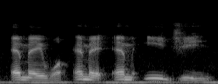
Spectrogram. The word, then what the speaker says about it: Meg: Meg, M-E-G, sorry, is pronounced M-A-Y-G, which covers which, what.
